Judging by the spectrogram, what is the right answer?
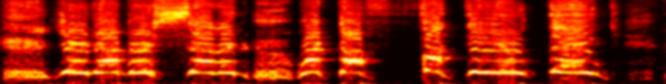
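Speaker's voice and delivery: slow, very high, full-force yell; furious shout. Retold or imitated. Vendor snapping at customer at the booth, furious shout. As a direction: blow up at the customer, screaming each word out. Retold losing temper at customer.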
